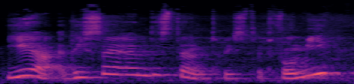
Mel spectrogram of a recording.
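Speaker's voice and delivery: usual speaking voice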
